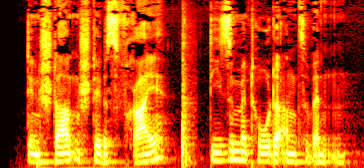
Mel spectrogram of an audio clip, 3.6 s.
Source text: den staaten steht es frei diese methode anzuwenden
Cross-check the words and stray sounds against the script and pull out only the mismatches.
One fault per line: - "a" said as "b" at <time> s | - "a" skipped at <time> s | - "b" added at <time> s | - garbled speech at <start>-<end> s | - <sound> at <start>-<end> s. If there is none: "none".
- thud at 1.8-2.0 s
